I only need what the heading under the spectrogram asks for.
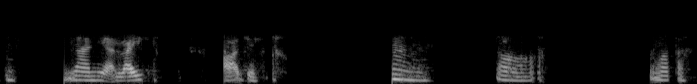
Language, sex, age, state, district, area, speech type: Nepali, female, 45-60, West Bengal, Darjeeling, rural, conversation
